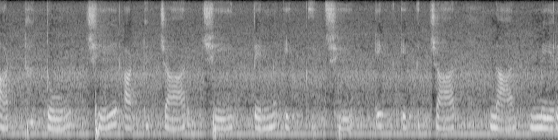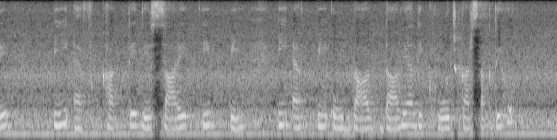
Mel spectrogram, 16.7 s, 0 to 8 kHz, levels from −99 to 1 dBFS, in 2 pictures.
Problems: constant background noise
